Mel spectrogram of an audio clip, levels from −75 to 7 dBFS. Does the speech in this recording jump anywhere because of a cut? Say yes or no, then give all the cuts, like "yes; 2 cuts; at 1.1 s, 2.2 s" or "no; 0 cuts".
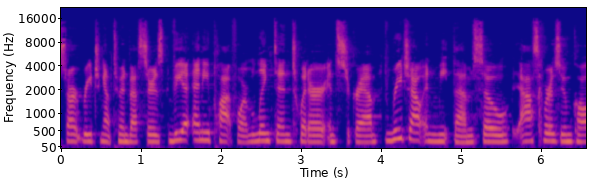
no; 0 cuts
